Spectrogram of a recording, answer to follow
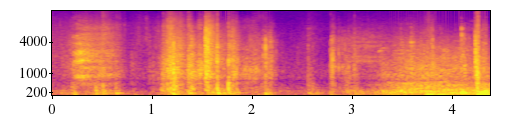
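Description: Knocks and clatter of equipment being handled at a van's open side door, in a few short clusters, then a noise that builds toward the end.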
